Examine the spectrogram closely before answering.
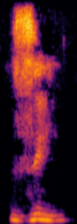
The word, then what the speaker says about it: sie: If S is at the beginning of any word, it needs to be pronounced as z, like in busy again. For example, sagen. It's not sagen, but sagen, and sagen means to say. Similarly, sie. Yeah, sie means she.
